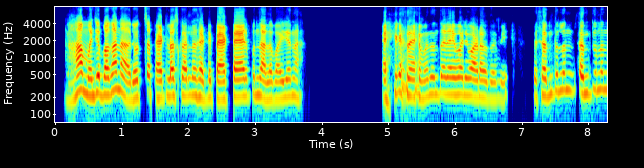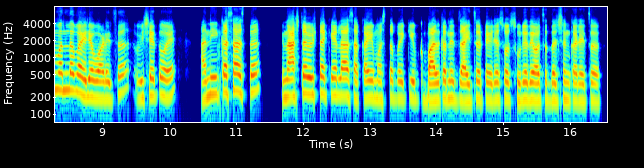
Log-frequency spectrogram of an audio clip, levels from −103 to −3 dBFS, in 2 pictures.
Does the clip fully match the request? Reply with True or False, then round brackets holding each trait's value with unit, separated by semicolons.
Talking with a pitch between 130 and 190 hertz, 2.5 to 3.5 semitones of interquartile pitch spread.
False (205 Hz; 3.2 semitones)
